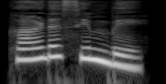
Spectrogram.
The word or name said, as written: ಕಾಡಸಿಂಬೆ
